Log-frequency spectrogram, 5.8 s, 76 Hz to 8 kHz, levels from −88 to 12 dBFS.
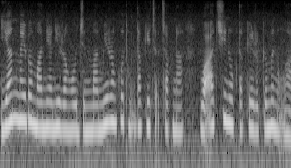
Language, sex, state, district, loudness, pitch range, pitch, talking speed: Garo, female, Meghalaya, West Garo Hills, -15 LUFS, 220-260 Hz, 235 Hz, 125 wpm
